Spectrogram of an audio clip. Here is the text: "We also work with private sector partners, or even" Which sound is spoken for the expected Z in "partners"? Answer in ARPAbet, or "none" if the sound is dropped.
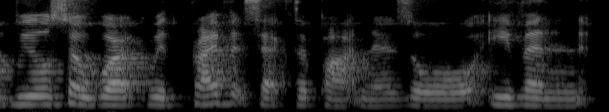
Z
